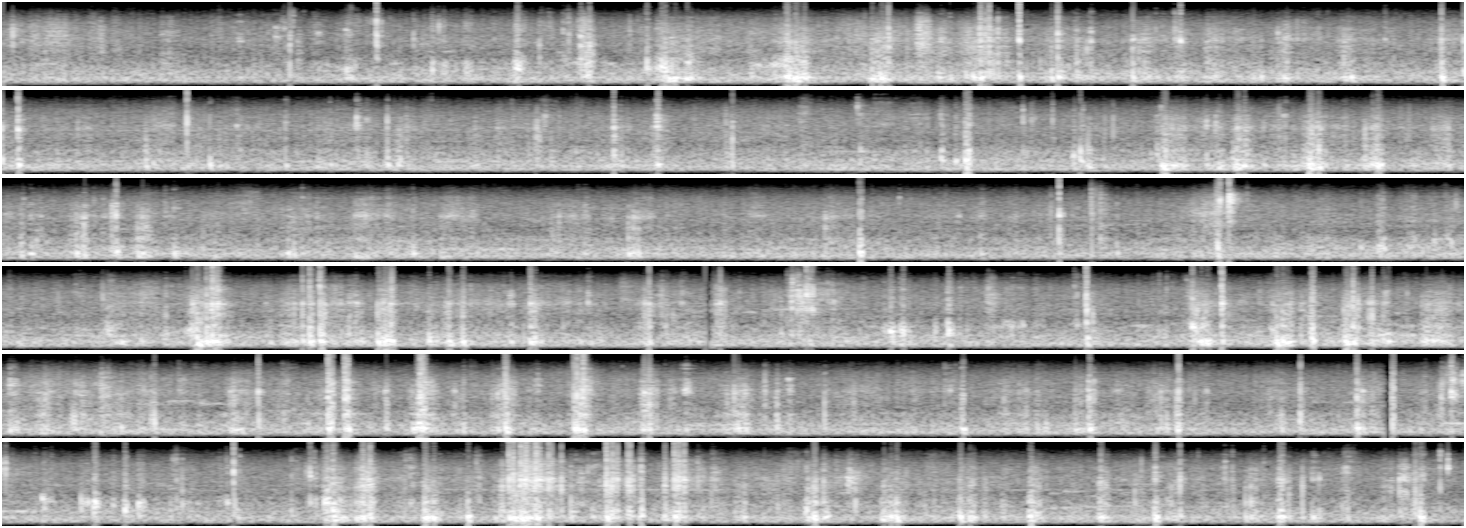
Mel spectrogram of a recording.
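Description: Close-miked crunching and chewing of a dry, crumbly block, with dense sharp crackling snaps throughout.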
